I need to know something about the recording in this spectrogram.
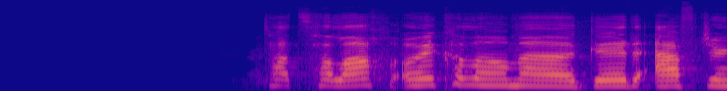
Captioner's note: speaking Nez Perce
